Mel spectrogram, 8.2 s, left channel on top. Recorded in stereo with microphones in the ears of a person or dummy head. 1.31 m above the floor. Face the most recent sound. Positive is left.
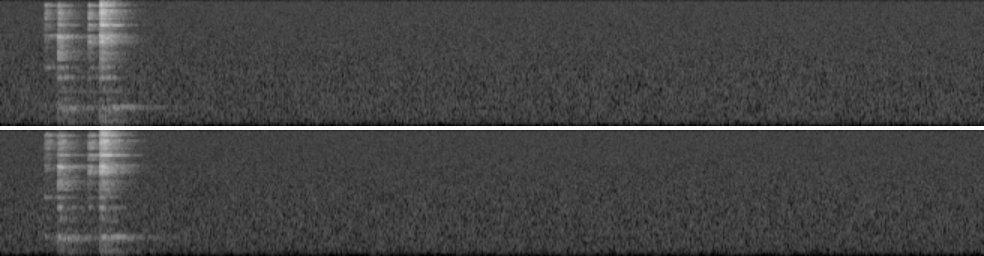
turn(degrees=5)  # may be behind; listen again after turning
